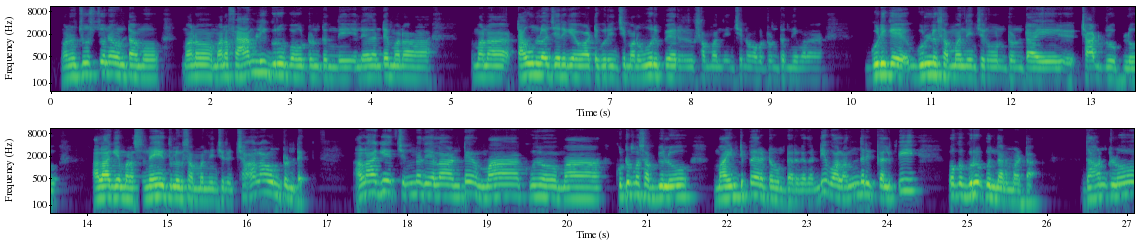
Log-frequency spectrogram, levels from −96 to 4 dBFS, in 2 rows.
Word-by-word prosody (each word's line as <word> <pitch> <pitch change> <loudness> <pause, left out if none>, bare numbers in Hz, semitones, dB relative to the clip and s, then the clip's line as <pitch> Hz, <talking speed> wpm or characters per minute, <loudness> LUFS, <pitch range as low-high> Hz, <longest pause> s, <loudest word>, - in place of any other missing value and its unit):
మనం 150 +2 -1
చూస్తూనే 175 +1 0
ఉంటాము 145 -2 0 0.4
మనం, 155 +2 +1 0.2
మన 150 - +1
ఫ్యామిలీ 185 +6 +1
గ్రూప్ 165 -1 +2
ఒకటి 145 0 -2
ఉంటుంది. 135 -2 -5 0.2
లేదంటే 145 +1 0
మన, 140 0 -1 0.9
మన 150 0 0 0.4
టౌన్‌లో 165 +1 +5
జరిగే 150 -1 +2
వాటి 145 0 +1
గురించి, 145 0 -4
మన 140 0 -2
ఊరి 155 -1 +3
పేరుకి 135 -2 -3
సంబంధించిన 135 -1 -10
ఒకటి 125 +1 -12
ఉంటుంది. 130 0 -11
మన 125 - -8 0.8
గుడికి 165 -1 +8 0.3
గుళ్లుకు 165 +1 +5
సంబంధించినవి 140 -1 -2
ఉంటుంటాయి 130 -1 -2 0.5
చాట్ 135 0 -1
గ్రూప్‌లు. 125 -2 -5 0.6
అలాగే 160 +1 +7
మన 145 - +2
స్నేహితులకి 160 -1 +3
సంబంధించినవి 135 -1 -5
చాలా 195 +5 -3
ఉంటుంటాయి. 165 -8 -4 0.7
అలాగే 215 +2 +2 0.2
చిన్నది 195 0 -3
ఎలా 180 0 +1
అంటే, 185 +6 -1 0.3
మాకు 175 0 -1 0.4
మా 150 0 +1 0.6
కుటుంబ 190 +3 +1
సభ్యులు 160 0 +5 0.5
మా 155 - +5
ఇంటి 170 +1 -2
పేరుట 170 -4 +1
ఉంటారు 130 -1 -5
కదండీ. 125 - -6
వాళ్ళందరికీ 175 +4 0
కలిపి 155 +10 -1 0.6
ఒక 180 - -3
గ్రూప్ 205 -2 +5
ఉందన్నమాట. 130 -5 -1 0.8
దాంట్లో 175 +3 -1
150 Hz, 120 wpm, -23 LUFS, 135-170 Hz, 0.9 s, గుడికి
